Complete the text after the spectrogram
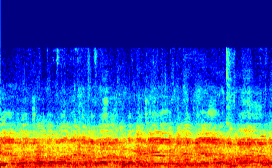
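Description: A man chants steadily into a microphone, heard through a loudspeaker.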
